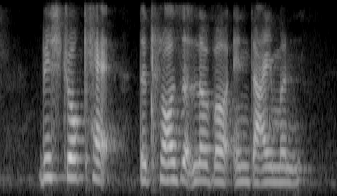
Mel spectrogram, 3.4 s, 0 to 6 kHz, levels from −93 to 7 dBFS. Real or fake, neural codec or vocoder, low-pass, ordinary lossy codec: real; none; 5.4 kHz; Opus, 32 kbps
